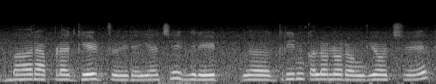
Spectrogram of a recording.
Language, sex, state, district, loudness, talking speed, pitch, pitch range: Gujarati, female, Gujarat, Valsad, -15 LUFS, 180 wpm, 225 Hz, 215-235 Hz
